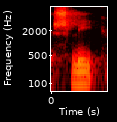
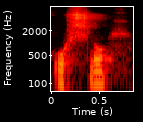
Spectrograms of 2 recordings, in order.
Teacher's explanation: We also sometimes say the SL combination as a shl, like an S or a sh sound combined with an L.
